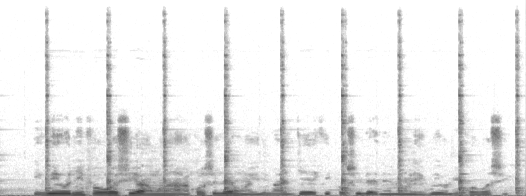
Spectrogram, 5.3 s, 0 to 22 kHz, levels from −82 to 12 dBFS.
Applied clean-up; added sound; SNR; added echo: none; Clock; 8 dB; none.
